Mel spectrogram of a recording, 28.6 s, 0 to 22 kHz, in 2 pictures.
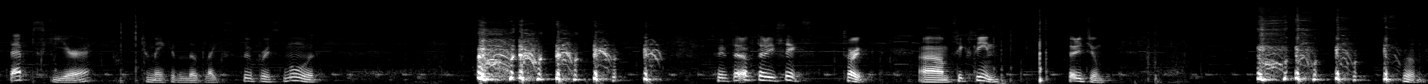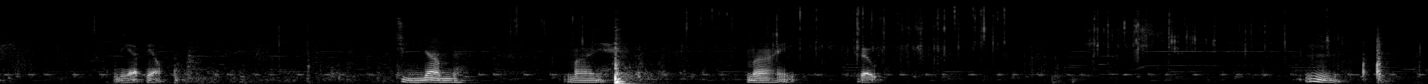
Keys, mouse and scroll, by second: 0.2 middle click, 0.6-1.3 scroll down 4, 1.3 z, 1.4-2.2 middle drag, 2.4-3.3 scroll up 2, 3.5-11.8 drag.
